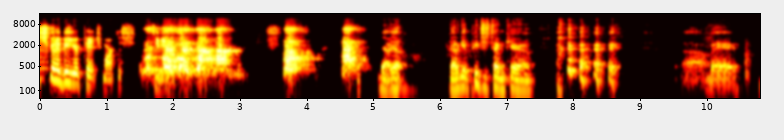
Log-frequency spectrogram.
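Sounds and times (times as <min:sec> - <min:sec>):
speech: 0:00.0 - 0:08.8, 0:09.6 - 0:10.7
dog barking: 0:01.5 - 0:05.0
laughter: 0:07.8 - 0:08.8.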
